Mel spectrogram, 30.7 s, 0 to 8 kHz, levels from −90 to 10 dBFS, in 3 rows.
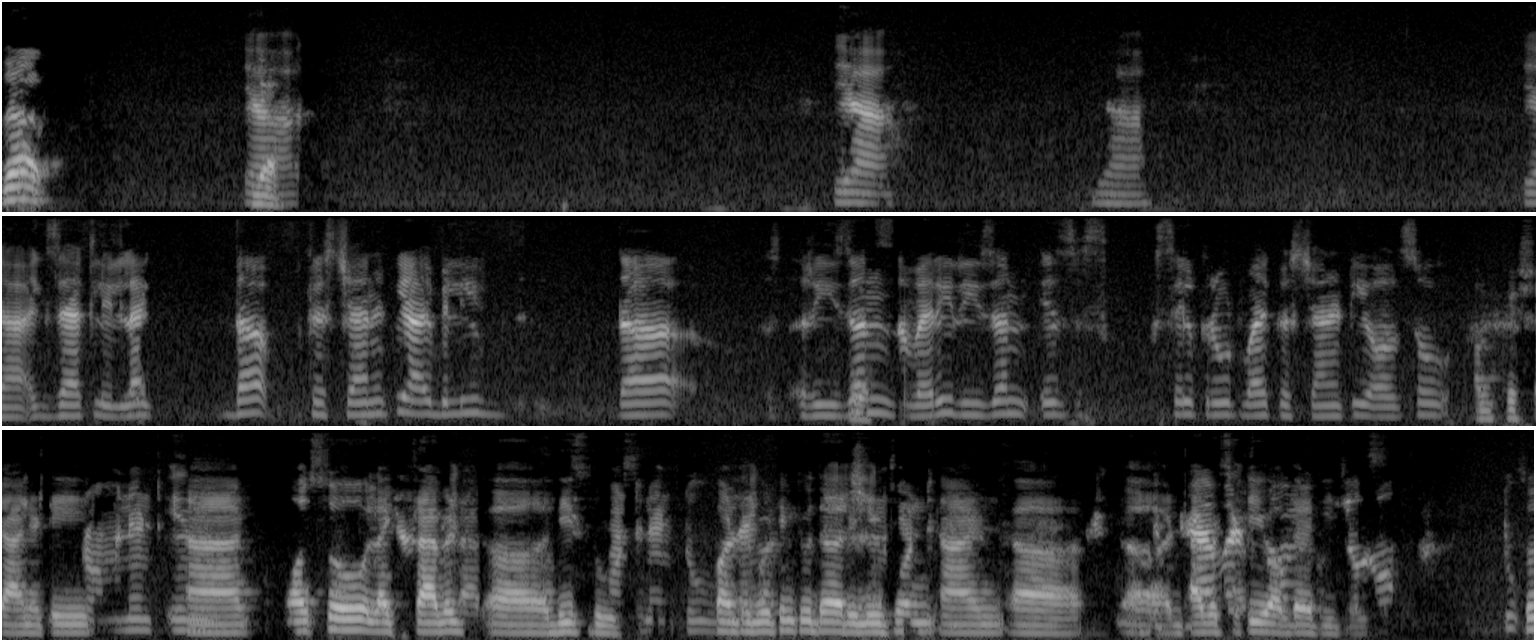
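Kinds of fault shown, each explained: Background gated by the echo canceller: From 0.3 to 0.7 s the room sound drops by about 19 dB as the canceller turns the microphone down while the loudspeaker plays. On a spectrogram, the background noise floor goes dark for roughly 0.4 s, then returns.
Speech suppressed in double talk: Brief dips near 1.96 s and 16.2 s, then repeated cuts from 20.4 to 30.0 s totalling about five seconds and reaching about 40 dB. This is likely the echo canceller ducking the talker while both sides speak. The waveform shows sudden collapses and gaps.
Echo leak: From 22.72 to 25.63 s and 28.7 to 29.28 s, a delayed copy arrives about 273 ms after the original, roughly 15 to 20 dB below it, likely from a loudspeaker end whose canceller missed some pickup. Spectrograms show faint duplicated harmonic patterns shifted right.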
